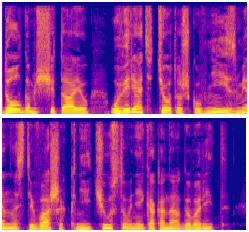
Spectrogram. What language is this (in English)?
Russian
